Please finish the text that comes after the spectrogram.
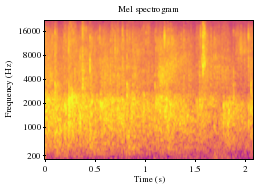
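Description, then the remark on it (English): An audience claps steadily, a dense, even wash of many hands applauding at a constant moderate level for about two seconds, with no voices standing out. “Give her a round of applause, joining in and helping me like that.”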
